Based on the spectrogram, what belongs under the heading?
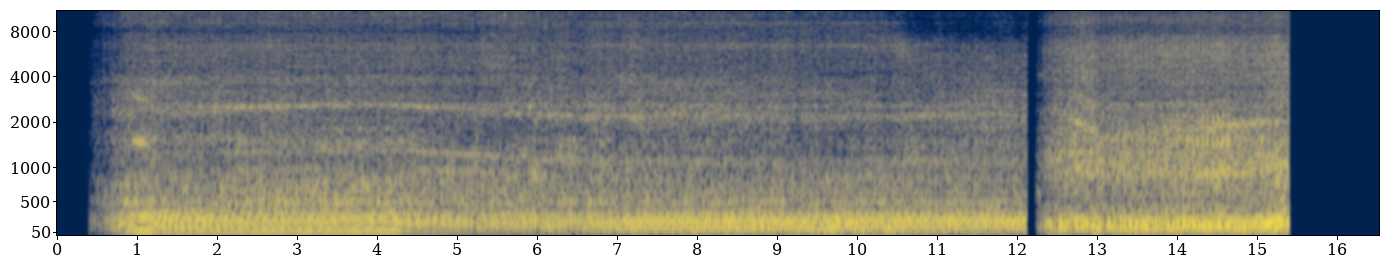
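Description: Hero Splendor motorcycle's single-cylinder four-stroke engine running steadily while being ridden, heard from the rider's seat. It breaks off briefly about twelve seconds in, comes back louder, and stops suddenly near the end.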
